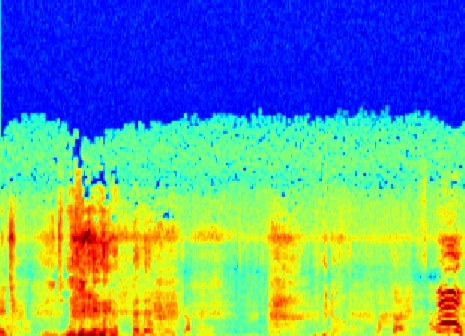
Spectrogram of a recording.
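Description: Men's voices talking and calling out in several short stretches, the words indistinct.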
